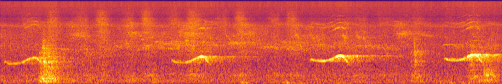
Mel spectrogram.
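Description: A cuckoo repeats a clear whistled note that rises and then holds steady, four times at about two-second intervals, over soft rustling and faint background hiss.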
